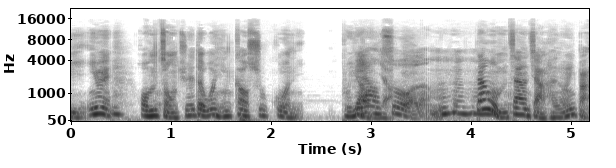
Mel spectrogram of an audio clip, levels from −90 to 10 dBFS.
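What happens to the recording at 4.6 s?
Channel delay (comb filtering) is present at 4.6 s, as it is throughout the speech. One channel trails the other by about 20 ms, and summing to mono cancels shared content at evenly spaced frequencies from around 30 Hz upward, leaving the speech rough and slightly doubled.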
